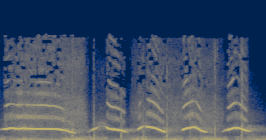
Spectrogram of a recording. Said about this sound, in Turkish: Lütfen ıslık çalar mısınız?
